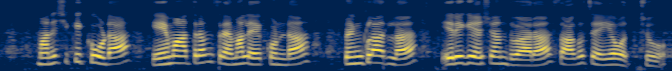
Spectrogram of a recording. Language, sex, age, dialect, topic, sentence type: Telugu, female, 60-100, Southern, agriculture, statement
